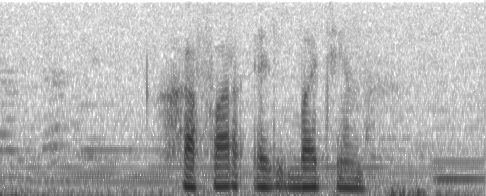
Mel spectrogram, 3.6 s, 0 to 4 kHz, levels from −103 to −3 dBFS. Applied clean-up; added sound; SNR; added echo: none; none; none; none.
